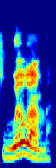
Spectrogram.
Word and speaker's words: Willam: until someone was like it's Willam and like with an e m not a and I was like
